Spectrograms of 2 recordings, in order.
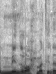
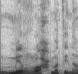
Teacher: नून साकिन के बाद रा है तो नून साकिन को रा के साथ मिलाकर रा की आवाज़ को अदा किया जाएगा। यहाँ यरमलून का कायदा अप्लाई होगा।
